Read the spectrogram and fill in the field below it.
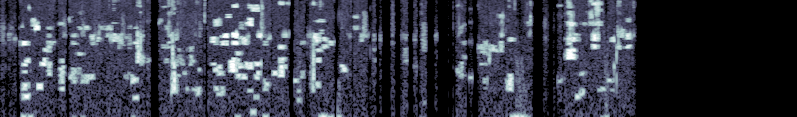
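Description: A small crowd applauds.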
